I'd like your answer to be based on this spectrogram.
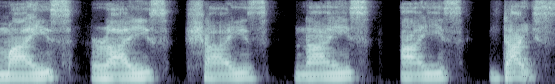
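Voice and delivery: each word alone, the আই in মাইস, রাইস clear; teacher word drill. Shown as a demonstration. Teacher drilling the i-e sound for students. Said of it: "উচ্চারণ আই হয়".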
